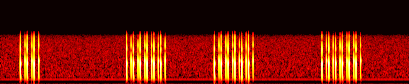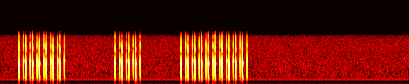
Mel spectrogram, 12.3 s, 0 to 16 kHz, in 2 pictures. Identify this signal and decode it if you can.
Pulse dialling, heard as clicks on a phone line, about 10 pulses a second. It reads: 3 6 6 6 7 4 0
